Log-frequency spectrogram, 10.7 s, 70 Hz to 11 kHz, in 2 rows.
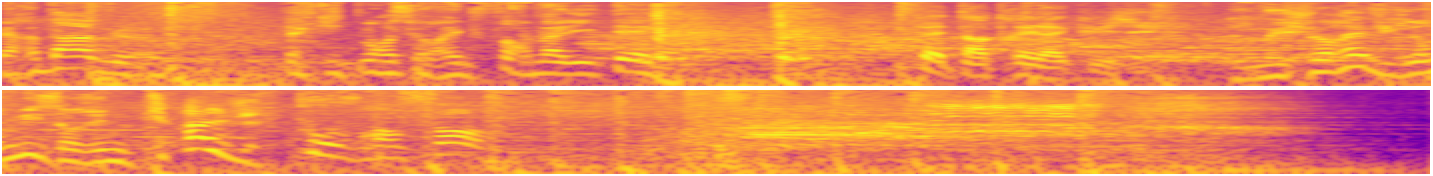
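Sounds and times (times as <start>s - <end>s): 
speech: 0.0s - 8.4s
goat bleating in a long wavering cry: 8.8s - 9.5s.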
